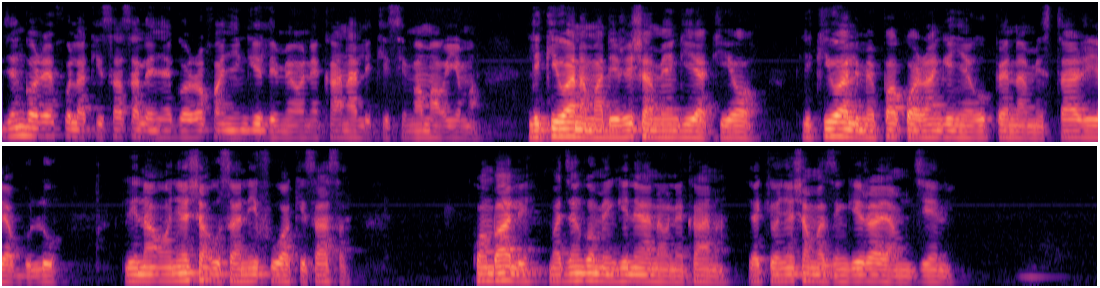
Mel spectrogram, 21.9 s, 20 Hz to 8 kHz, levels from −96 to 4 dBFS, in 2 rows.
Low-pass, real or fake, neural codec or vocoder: 7.2 kHz; real; none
